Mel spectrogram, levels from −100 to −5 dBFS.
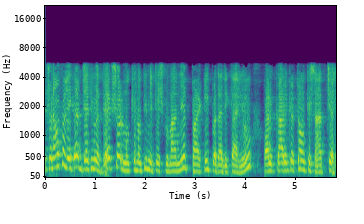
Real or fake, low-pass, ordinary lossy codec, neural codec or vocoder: fake; 5.4 kHz; none; codec, 16 kHz in and 24 kHz out, 1.1 kbps, FireRedTTS-2 codec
